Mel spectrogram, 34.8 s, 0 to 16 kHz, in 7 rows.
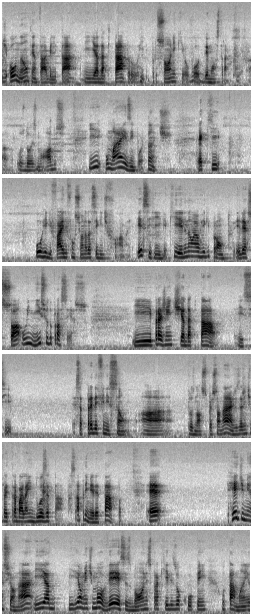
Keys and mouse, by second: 4.8 middle click, 5.5 ctrl+middle click, 6.1 shift+middle click, 6.7 ctrl+middle click, 7.0 ctrl+middle click, 7.2 shift+middle click, 13.0 middle click, 15.6 middle click, 16.5 shift+middle click, 16.6 shift+middle click, 18.8 click, 19.7 ctrl+middle click, 20.4 shift+middle click.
